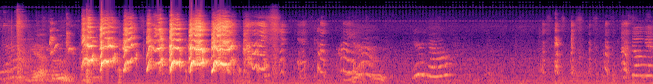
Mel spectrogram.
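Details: French Bulldog in crate training, making funny noises: a burst of loud, rough, rhythmic yowls and barks, about seven in quick succession, then softer whimpers and short squeaks trailing off.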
